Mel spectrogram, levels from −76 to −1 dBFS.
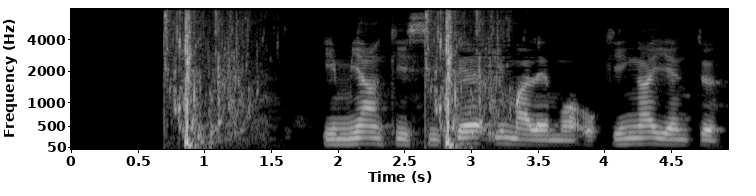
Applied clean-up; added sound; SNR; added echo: classical method Wiener filter.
